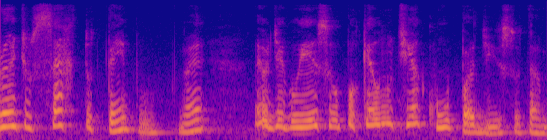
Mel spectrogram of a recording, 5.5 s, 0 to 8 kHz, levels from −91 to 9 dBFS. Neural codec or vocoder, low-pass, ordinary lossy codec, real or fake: none; 7.2 kHz; Opus, 64 kbps; real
